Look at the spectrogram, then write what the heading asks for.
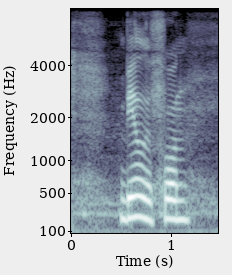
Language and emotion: Russian, neutral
